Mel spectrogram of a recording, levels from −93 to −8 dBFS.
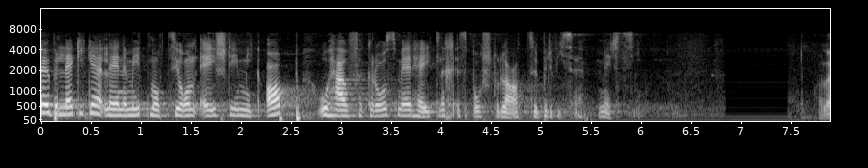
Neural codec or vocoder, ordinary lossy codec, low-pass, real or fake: none; none; 7.2 kHz; real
